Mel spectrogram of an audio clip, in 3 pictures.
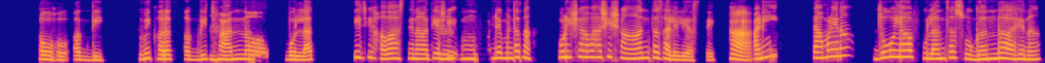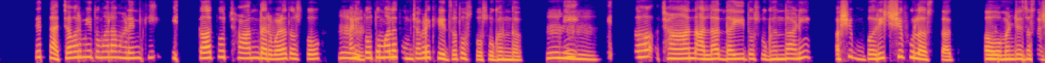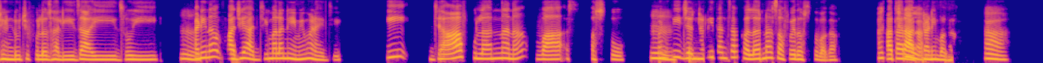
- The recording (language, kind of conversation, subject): Marathi, podcast, वसंताचा सुवास आणि फुलं तुला कशी भावतात?
- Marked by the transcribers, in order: other noise; in English: "जनरली"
